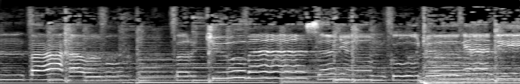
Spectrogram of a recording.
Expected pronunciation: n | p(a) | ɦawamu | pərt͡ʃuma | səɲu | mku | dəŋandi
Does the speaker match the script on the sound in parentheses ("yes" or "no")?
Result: yes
